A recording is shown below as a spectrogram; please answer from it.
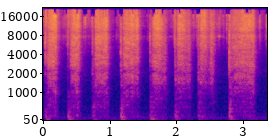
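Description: An old holiday card scrapes gesso or paint across a journal collage page in quick, regular rasping strokes, about two per second, close, dry and papery, with brief gaps between passes and no talking.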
